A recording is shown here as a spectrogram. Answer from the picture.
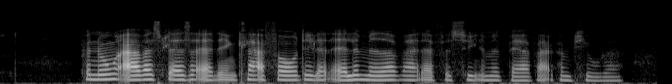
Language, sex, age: Danish, female, 23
